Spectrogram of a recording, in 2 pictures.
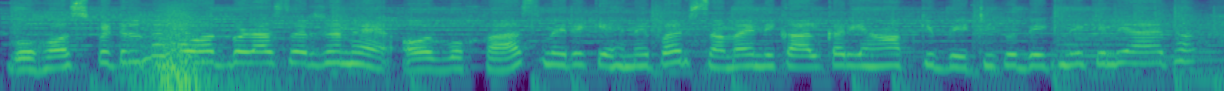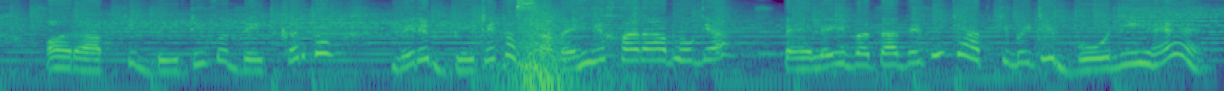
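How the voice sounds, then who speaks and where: A woman plays a haughty middle-class mother in a cartoon moral tale. She talks down to people with open scorn in a high voice, with music behind her. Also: animated, moderate pace. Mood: scornful. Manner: disdainful, condescending. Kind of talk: animated moral-story dialogue.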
